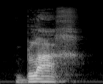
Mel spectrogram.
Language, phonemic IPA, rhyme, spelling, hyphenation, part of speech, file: Dutch, /blaːx/, -aːx, blaag, blaag, noun, Nl-blaag.ogg
- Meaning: 1. child, kid, only said of minors, in this sense usually in the plural 2. rascal, brat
